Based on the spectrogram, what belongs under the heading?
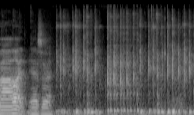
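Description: A short burst of speech gives way to rapid clicking of computer keyboard keys, typed in an irregular, steady stream for several seconds.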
